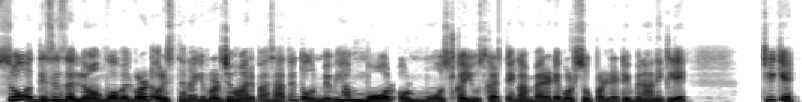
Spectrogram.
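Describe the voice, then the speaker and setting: Woman grammar teacher, high voice, dry close sound, Hindi-Urdu with English terms. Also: normal speed, a little mellow, dry recording, rough recording. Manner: explains in Hindi-Urdu mixed with English, says "theek hai" often. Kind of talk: online grammar lesson.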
